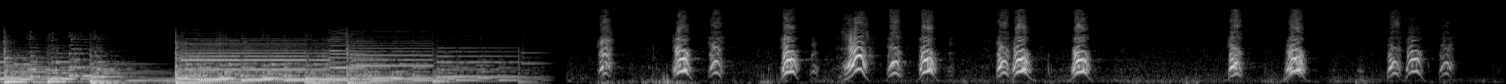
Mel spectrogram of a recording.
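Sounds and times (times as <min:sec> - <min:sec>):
dog barking high-pitched: 0:06.0 - 0:11.0, 0:12.3 - 0:13.2, 0:13.8 - 0:14.6.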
